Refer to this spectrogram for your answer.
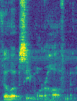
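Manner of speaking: low, tired, worn-out whisper in a put-on voice. Doing an impression of an actor saying his own name: Philip Seymour Hoffman impression. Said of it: "That's my impression of Philip Seymour Hoffman. It's like tired Bane".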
